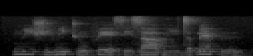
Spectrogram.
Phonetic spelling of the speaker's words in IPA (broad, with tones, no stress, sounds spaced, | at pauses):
m iː˦ ʃ i˧ v ĩ˦ t͡ʃ ũ˨ f eː˦˨ s i˨ z aː˧ b iː˨ d ə˧ ɓ ɛ̃˦ p ɨ˨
